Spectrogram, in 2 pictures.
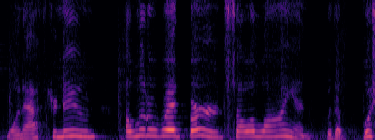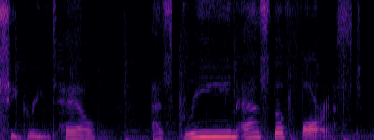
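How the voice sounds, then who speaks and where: Woman storyteller for children's read-aloud: higher-pitched, very lively intonation, unhurried delivery. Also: vocal fry, soft background music. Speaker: storyteller reading children's books.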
